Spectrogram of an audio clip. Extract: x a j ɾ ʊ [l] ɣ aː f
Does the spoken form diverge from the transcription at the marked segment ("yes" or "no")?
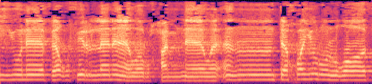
no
